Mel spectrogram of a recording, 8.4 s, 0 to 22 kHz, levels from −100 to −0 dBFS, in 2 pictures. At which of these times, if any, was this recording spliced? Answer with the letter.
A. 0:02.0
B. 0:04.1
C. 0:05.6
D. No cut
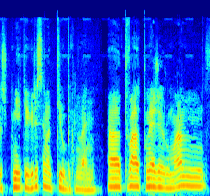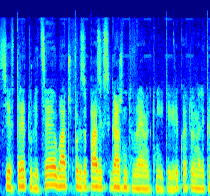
A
